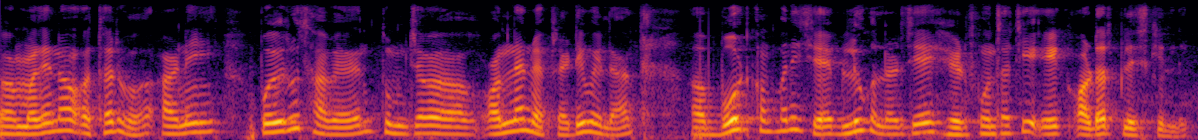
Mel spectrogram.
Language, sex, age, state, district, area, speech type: Goan Konkani, male, 18-30, Goa, Bardez, urban, spontaneous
